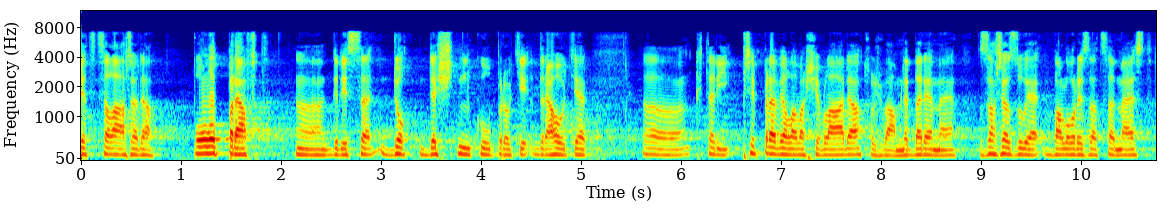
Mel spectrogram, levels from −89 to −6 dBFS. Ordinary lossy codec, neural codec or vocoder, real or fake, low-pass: MP3, 48 kbps; none; real; 7.2 kHz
